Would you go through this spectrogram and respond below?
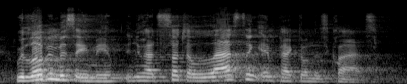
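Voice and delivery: ordinary talk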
